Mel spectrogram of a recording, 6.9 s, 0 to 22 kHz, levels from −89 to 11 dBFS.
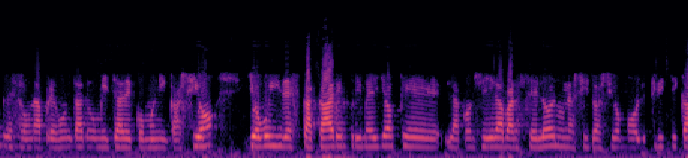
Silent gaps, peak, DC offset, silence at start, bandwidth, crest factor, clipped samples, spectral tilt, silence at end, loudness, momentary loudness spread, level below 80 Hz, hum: none; -16 dBFS; under 0.1%; 0 s; 8.2 kHz; 16 dB; under 0.1%; -5 dB/octave; 0 s; -32 LUFS; 12 LU; -62 dBFS; none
